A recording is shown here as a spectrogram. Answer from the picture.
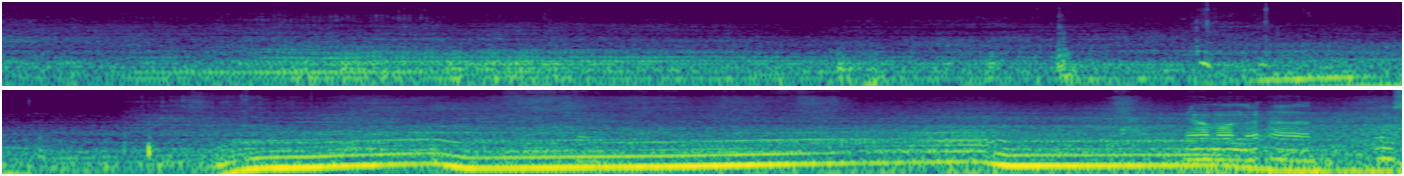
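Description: Car engine heard from inside the cabin: a low, steady idle rumble at first, then, about sixteen seconds in, it grows louder and its note climbs as the car pulls away, falling back twice at the gear changes before rising again.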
